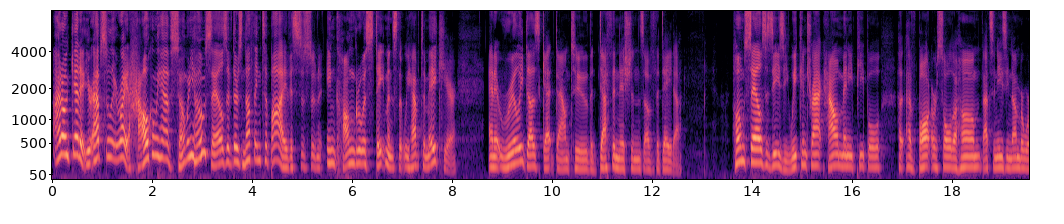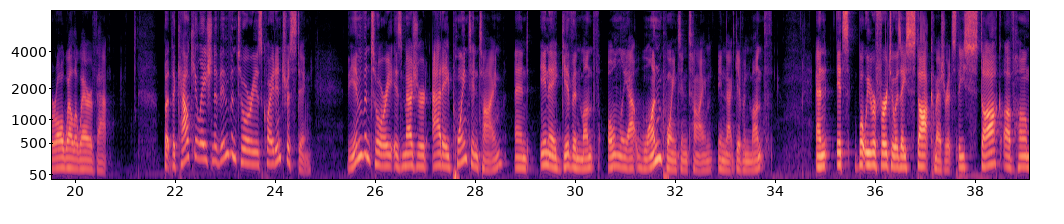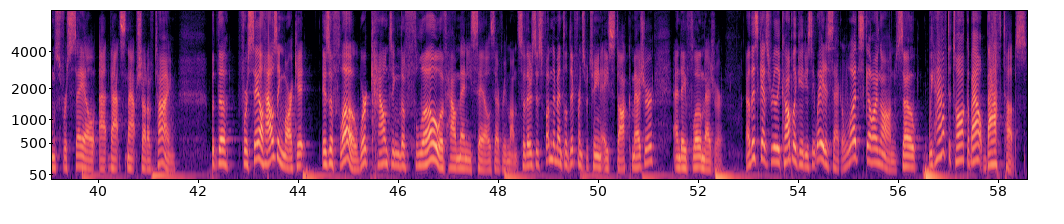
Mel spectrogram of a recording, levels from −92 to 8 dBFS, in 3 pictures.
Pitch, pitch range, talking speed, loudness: 150 Hz, 130-190 Hz, 180 wpm, -19 LUFS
